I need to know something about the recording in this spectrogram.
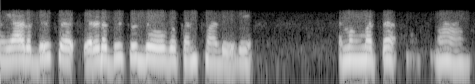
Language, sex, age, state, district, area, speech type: Kannada, female, 30-45, Karnataka, Bagalkot, rural, conversation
